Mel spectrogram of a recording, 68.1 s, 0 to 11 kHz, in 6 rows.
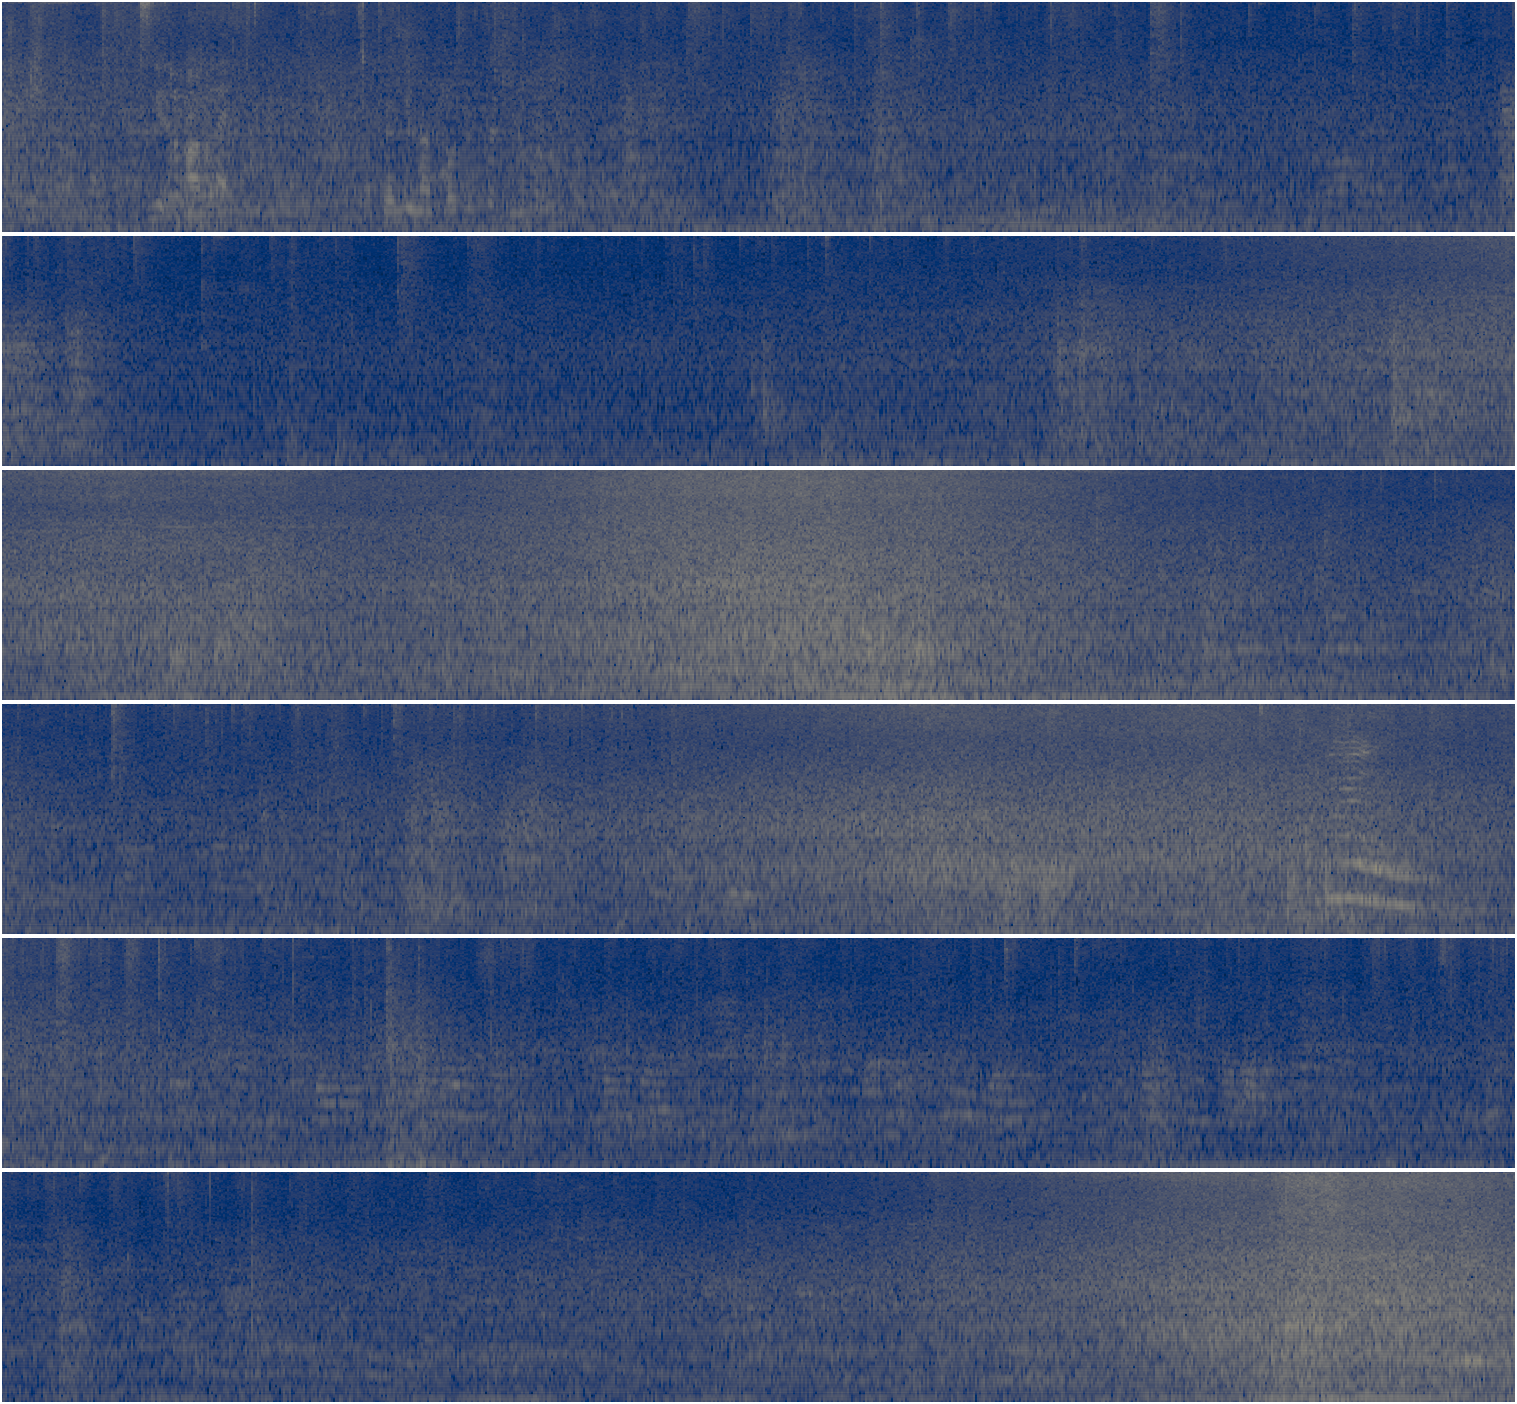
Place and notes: {"title": "Dolny Sopot, Sopot, Polska - Under the bridge", "date": "2013-08-30 14:20:00", "description": "Recorded under a train bridge in Sopot, Poland. You can hear the nearby construction and people walking by. Unfortunatelly, the only time a train rode by got a bit disturbed by a city bus. Recorded with Zoom H2N.", "latitude": "54.44", "longitude": "18.56", "altitude": "16", "timezone": "Europe/Warsaw"}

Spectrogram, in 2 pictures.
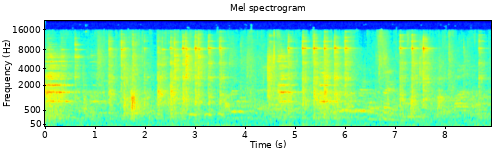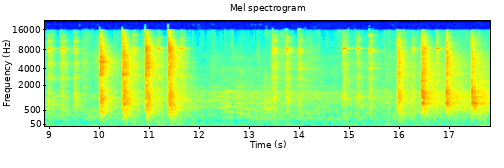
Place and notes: {"title": "Stare Miasto, Kraków, Poland - Reconstruction", "date": "2011-03-08 19:47:00", "description": "Sony PCM-D50, Wide", "latitude": "50.05", "longitude": "19.94", "altitude": "233", "timezone": "Europe/Warsaw"}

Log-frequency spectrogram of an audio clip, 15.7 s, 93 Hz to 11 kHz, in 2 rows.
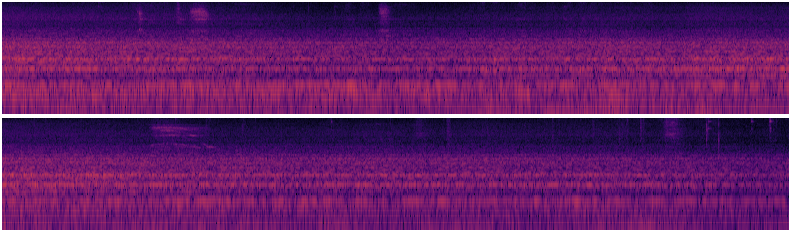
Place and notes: {"title": "Husitská, Prague - trains and traffic in a tube", "date": "2012-10-03 11:40:00", "description": "trains, street traffic and a gentle voice heard within a railing tube. recorded during the Sounds of Europe radio spaces workshop.\n(SD702, DPA4060)", "latitude": "50.09", "longitude": "14.44", "altitude": "211", "timezone": "Europe/Prague"}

